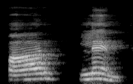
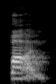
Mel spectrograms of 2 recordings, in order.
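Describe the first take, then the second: First: The final ending is sounded aloud after 'parl'. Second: The final ending is silent after 'parl'. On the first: The speaker calls it wrong. "It is not parlent. It's no word in French" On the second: The speaker calls it right. "It's only pal. We have to pronounce it till the last vowel in the word"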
